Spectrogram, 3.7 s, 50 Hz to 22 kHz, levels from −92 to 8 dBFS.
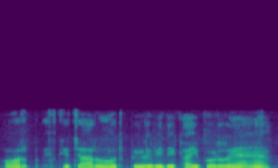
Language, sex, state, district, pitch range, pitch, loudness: Hindi, male, Jharkhand, Deoghar, 110-115 Hz, 115 Hz, -15 LUFS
